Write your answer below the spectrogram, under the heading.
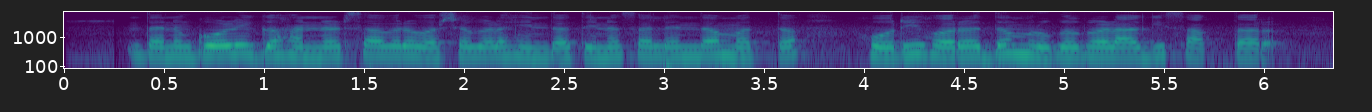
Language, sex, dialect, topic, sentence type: Kannada, female, Northeastern, agriculture, statement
